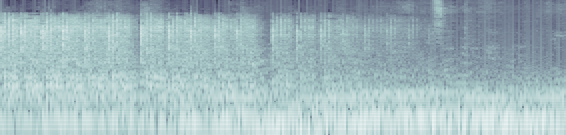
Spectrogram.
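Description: Rapid, continuous banging and rattling on a window, heard through a phone recording; it stops about three seconds in, leaving a low rumble.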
